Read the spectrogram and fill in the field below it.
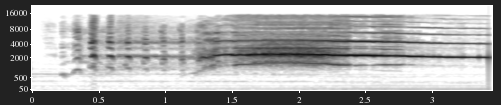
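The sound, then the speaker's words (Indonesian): A ghostly female figure flies up through the roof of a house, giving a shrill, eerie, scream-like laugh. It begins as rapid choppy bursts, about ten quick pulses, then rises into a long piercing wail sustained at high pitch, loud. “Sosok perempuan itu langsung terbang ke atas, menembus atap rumah sambil tertawa yang mirip jeritan dan dengan suara yang sangat melengking.”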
